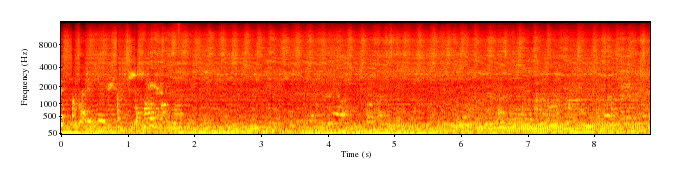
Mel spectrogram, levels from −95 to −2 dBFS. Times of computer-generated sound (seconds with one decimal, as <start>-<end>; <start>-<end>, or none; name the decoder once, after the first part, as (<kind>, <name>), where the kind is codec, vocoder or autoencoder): 0.0-5.5 (codec, SNAC); 6.1-8.8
